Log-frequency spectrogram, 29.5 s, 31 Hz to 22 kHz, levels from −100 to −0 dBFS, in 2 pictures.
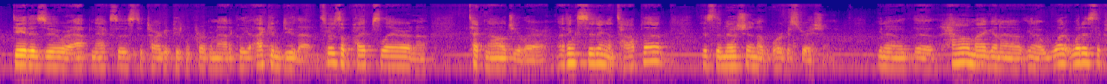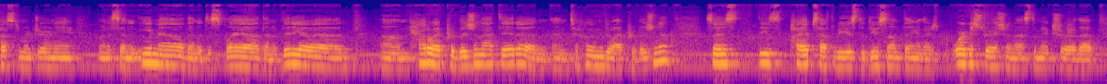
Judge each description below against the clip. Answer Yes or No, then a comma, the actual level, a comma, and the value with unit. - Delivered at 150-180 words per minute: No, average, 195 wpm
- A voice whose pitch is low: Yes, low, 130 Hz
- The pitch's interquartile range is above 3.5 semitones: Yes, average, 4.2 semitones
